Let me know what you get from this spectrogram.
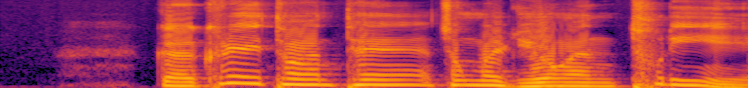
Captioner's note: speaking korean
